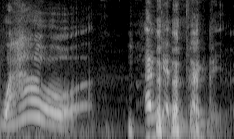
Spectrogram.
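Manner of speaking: laughing. Retold or imitated. Retelling her giddy thoughts.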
